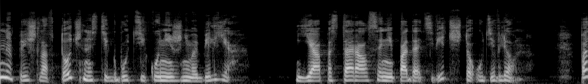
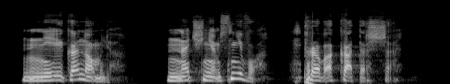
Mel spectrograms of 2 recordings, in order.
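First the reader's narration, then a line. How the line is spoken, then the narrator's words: Snorting chuckle. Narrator (Russian): хмыкнул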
